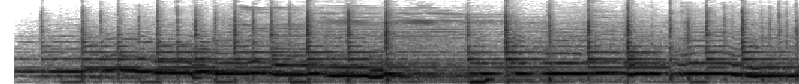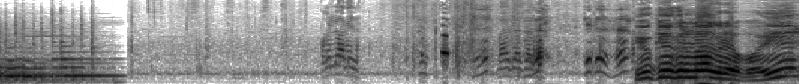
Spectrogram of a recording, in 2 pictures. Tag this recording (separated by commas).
Speech, Music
